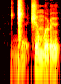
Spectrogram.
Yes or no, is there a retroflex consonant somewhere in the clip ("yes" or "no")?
yes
